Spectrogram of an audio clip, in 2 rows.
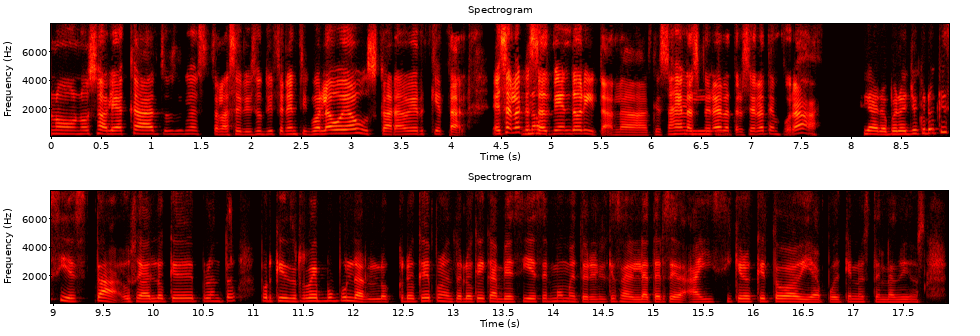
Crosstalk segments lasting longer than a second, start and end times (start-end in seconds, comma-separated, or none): none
